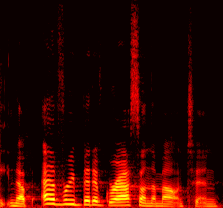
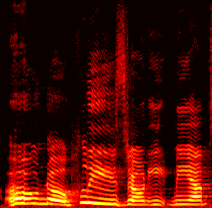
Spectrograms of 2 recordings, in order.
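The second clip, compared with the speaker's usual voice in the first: high, louder begging; pleading goat; 7 semitones higher, 8 dB louder than usual. Acted. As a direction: plead with the troll. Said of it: "said the medium-sized billy goat".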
